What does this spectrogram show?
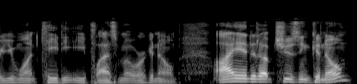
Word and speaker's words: GNOME: GNOME, and yes, but that is how you pronounce it. It is GNOME.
